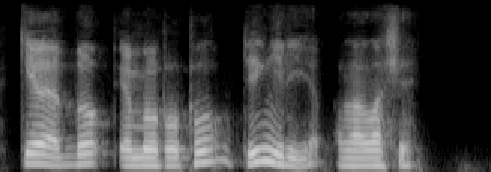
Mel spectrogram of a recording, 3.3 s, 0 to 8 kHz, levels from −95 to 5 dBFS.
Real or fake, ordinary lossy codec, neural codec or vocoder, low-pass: fake; none; codec, 16 kHz, 1.1 kbps, Voila-Tokenizer; 7.2 kHz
